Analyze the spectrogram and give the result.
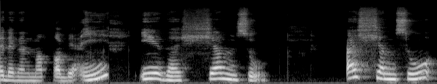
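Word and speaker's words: الشَّمْسُ: Asy-syamsu, alif lam asy-syamsiyah, karena ada alif lam yang bertemu dengan salah satu huruf syamsiyah yaitu huruf shin. Cara membacanya, alif lamnya kita idghamkan atau kita leburkan ke dalam huruf shin.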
